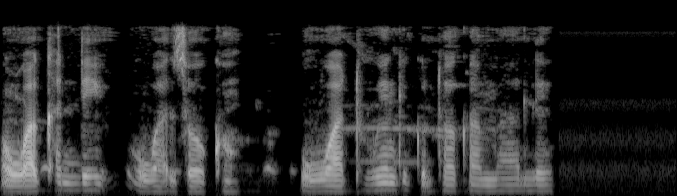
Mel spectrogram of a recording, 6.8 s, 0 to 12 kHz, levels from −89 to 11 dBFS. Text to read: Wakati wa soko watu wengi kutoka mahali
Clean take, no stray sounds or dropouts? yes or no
yes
